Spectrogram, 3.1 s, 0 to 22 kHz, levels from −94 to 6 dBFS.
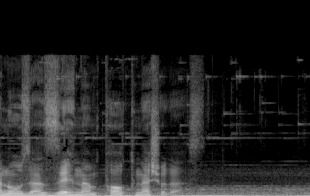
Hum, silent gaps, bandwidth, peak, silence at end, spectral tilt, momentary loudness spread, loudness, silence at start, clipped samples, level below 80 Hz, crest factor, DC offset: none; none; 15.5 kHz; -4 dBFS; 0 s; -6.5 dB/octave; 16 LU; -23 LUFS; 0 s; under 0.1%; -26 dBFS; 18 dB; under 0.1%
